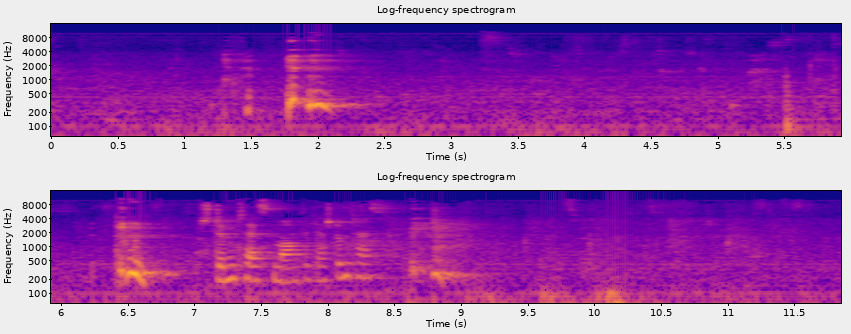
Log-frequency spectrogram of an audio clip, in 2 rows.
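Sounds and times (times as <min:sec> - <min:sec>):
low hum: 0:00.0 - 0:11.8
person clearing throat: 0:01.3 - 0:02.4, 0:06.4 - 0:06.9, 0:08.6 - 0:09.2
speech: 0:06.4 - 0:09.0.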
